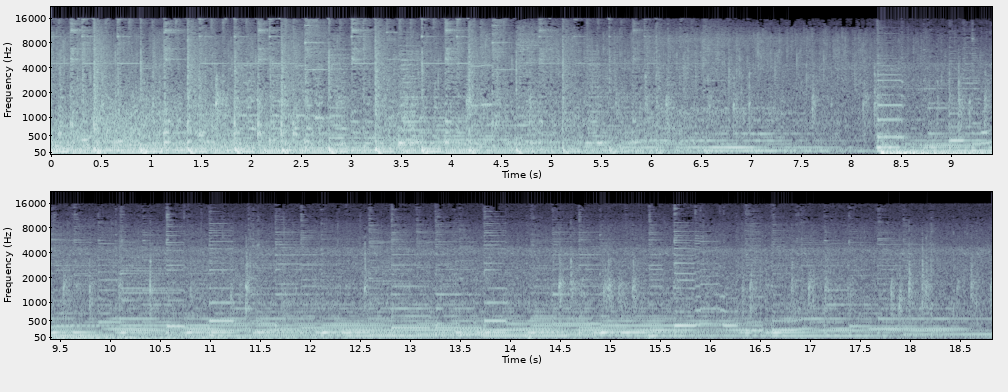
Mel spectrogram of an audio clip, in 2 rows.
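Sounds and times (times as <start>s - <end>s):
rain pattering against a window: 0.0s - 18.8s
soft sustained musical tones: 0.0s - 18.8s.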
